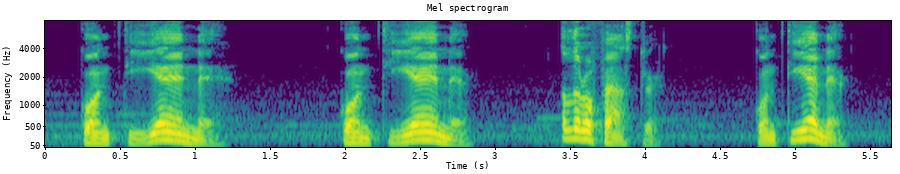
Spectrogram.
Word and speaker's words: contiene: Contiene is from the verb contener and means to contain. Here it's in the third person singular because it agrees with testamento. Now, be careful with the pronunciation. Contiene, contiene.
